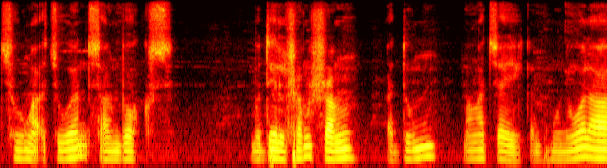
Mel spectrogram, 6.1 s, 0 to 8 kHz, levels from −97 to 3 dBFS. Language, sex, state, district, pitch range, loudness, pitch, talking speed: Mizo, male, Mizoram, Aizawl, 105-120 Hz, -24 LUFS, 110 Hz, 160 wpm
